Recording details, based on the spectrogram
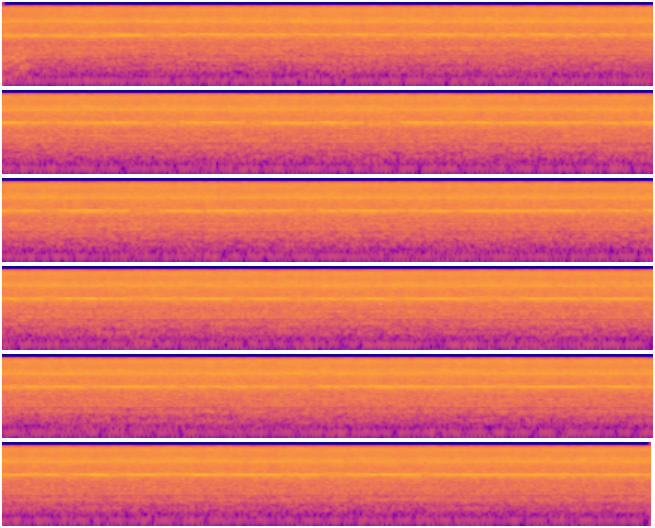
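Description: An electric mixer runs steadily while beating spritz Christmas cookie dough after a fourth egg goes in, a loud, unbroken motor whine at close range with no talk.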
